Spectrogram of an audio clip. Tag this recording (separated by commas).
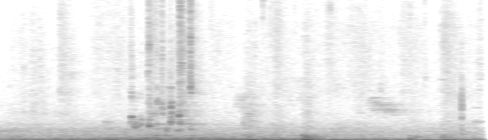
Pour, Animal, bird call, Trickle, Bird, Wild animals, tweet, Liquid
